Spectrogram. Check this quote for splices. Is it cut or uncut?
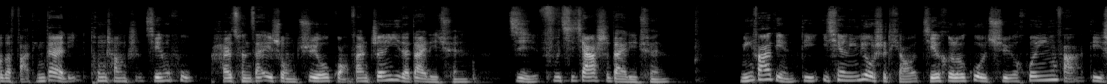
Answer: cut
